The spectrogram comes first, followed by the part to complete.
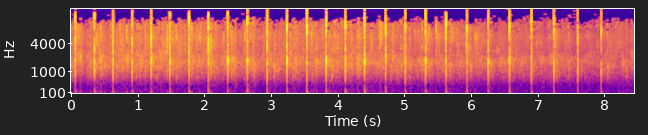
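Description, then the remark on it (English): An audience applauds for several seconds, a dense wash of hand claps with a steady, evenly spaced clapping beat cutting through it, applauding the volunteers who serve with kids and student ministries. No one speaks over it. “And so before we go any further, I want to applaud all of the folks that serve with our kids and with student ministries.”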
